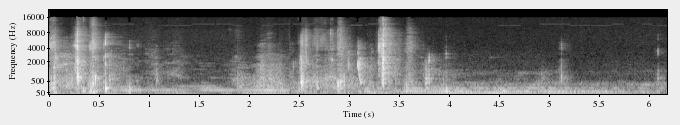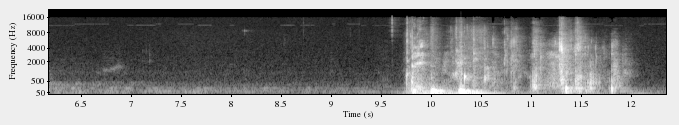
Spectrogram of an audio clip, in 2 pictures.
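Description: A Bull Terrier chews raw beef with wet, crunching bites in irregular bursts, with a low hum behind.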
